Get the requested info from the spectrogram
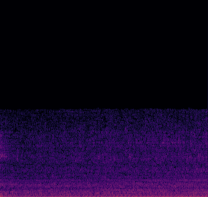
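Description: A steady low hum under a haze of background noise, with no speech.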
